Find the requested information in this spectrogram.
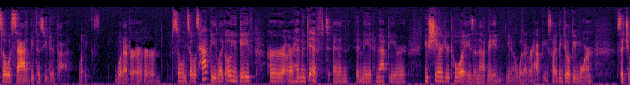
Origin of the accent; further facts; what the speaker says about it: United States; I'm more American than I am Korean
